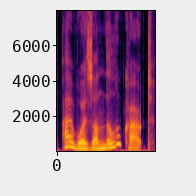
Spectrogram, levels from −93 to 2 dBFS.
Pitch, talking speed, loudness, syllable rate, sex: 225 Hz, 245 wpm, -15 LUFS, 4.7 syllables/s, female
